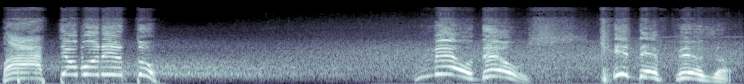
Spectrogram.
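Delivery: high, amazed call on the save; excited commentary. Real, not acted. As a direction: marvel at the save.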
